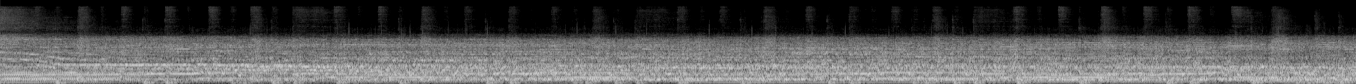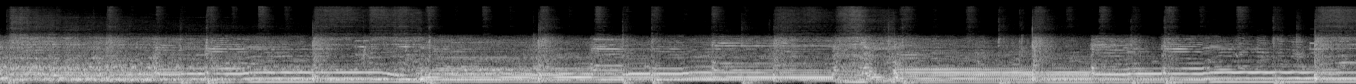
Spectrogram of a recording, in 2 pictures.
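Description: Live rock band playing an instrumental passage, electric guitars over bass and drums, loud and steady. About halfway through, the dense wash of guitars gives way to clearer, separately picked guitar notes and held chords.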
